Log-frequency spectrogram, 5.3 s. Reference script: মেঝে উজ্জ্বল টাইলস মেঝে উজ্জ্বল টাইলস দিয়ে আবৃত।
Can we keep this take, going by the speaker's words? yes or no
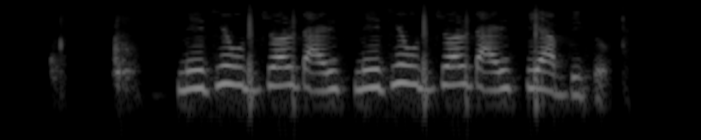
yes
